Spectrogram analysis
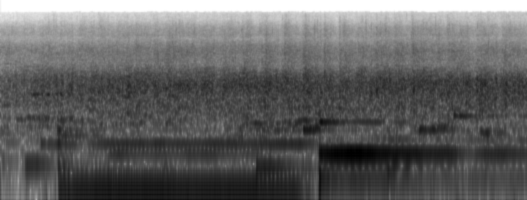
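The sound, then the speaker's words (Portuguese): An audience applauds the name of Jesus after a prayer, clapping steadily and loudly for several seconds in a dense continuous patter, while sustained keyboard or organ chords hold and shift beneath it. “E vamos aplaudir o nome de Jesus.”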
